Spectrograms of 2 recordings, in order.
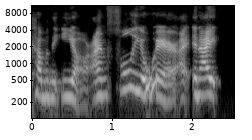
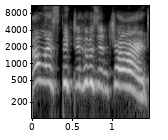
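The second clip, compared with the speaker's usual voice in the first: mock irate, loud, high-pitched angry voice; 7 semitones higher, 5 dB louder than usual. A charge nurse acts out an angry person, imitating an angry demand. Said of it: "There'd be some angry person like".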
